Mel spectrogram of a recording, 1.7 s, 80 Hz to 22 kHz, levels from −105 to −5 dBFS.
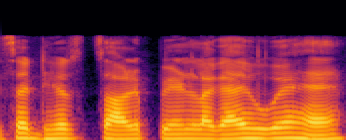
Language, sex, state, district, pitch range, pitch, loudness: Hindi, male, Jharkhand, Garhwa, 125-135 Hz, 130 Hz, -17 LUFS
